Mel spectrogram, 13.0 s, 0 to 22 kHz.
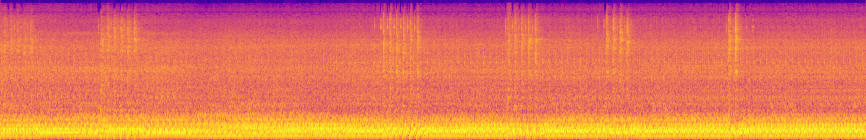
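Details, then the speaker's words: Toyota 1UZ non-VVTi V8 with Link ECU and coil-on-plug conversion, standard throttle body: steady, even idle with smooth low rumble, no misfire or knock, idle speed slightly high but adjustable; normal idle. "that sounds pretty good to me sea otter speed might be a bit high but that can be adjusted down quite easily now"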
